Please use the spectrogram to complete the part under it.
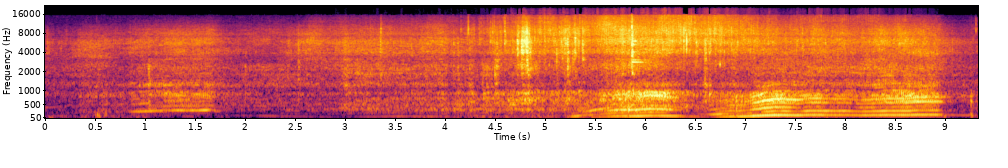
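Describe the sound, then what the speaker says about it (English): A straight-six BMW 325i rear-wheel-drive rally car on a rally stage, its engine approaching and revving hard through rising gear pulls, growing louder toward the end with faint tyre noise, no voices. "That's what you do with a big power rear-wheel drive BMW."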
